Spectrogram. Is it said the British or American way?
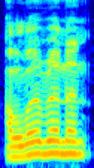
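American. It is said the American way, four syllables.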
